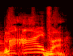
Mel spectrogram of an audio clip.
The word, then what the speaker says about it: Maiava: Now, there's a different pronunciation going on, too. – And I even wrote it down phonetically, and I still couldn't get it, yeah. – Mayava is another pronunciation.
